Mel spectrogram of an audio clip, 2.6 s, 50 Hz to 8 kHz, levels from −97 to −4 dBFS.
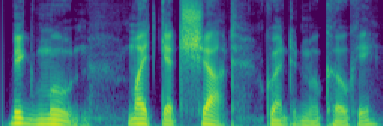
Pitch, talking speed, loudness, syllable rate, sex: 95 Hz, 140 wpm, -20 LUFS, 4.8 syllables/s, male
